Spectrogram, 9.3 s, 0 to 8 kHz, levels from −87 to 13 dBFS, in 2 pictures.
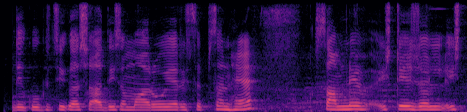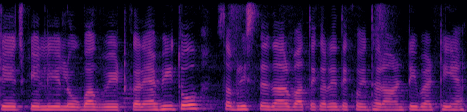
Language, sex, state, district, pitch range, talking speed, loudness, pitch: Hindi, female, Uttar Pradesh, Jyotiba Phule Nagar, 200-220 Hz, 205 wpm, -31 LUFS, 210 Hz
